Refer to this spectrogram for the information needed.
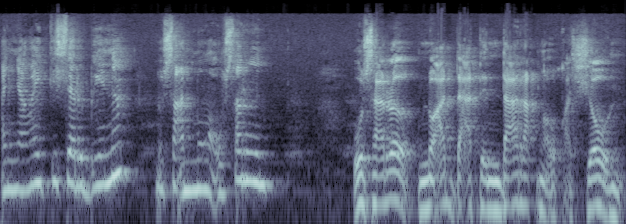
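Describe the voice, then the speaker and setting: A woman's voice: low voice, moderate pace, roomy sound, close to an everyday voice. A woman acting a nagging, complaining wife who is short of money in an Ilocano comedy drama. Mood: irritated, complaining.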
